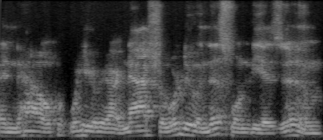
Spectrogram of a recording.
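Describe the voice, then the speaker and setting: A man with a dark, mellow tone speaks at a moderate pace and a fairly low pitch. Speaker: podcast host. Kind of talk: casual podcast conversation.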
